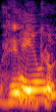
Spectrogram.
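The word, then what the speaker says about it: Hailee: Haley? Is that how I pronounce her name? Haley.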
